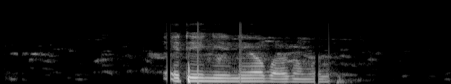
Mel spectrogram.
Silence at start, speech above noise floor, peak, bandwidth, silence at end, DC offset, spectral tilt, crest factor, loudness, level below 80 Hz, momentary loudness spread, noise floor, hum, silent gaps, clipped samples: 0.3 s; 48 dB; -2 dBFS; 7.4 kHz; 1.05 s; under 0.1%; -8.5 dB/octave; 22 dB; -21 LUFS; -54 dBFS; 18 LU; -68 dBFS; none; none; under 0.1%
